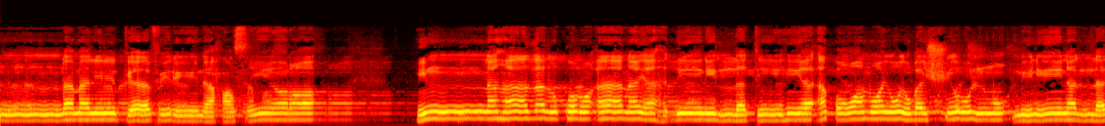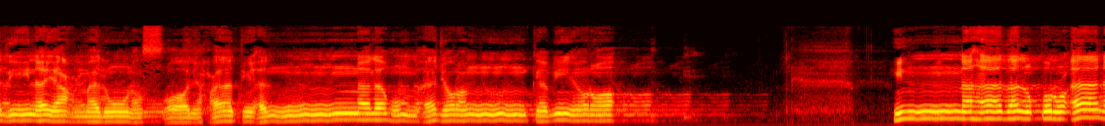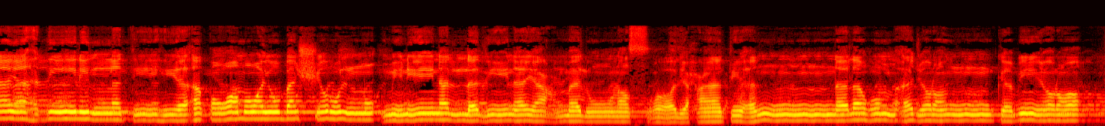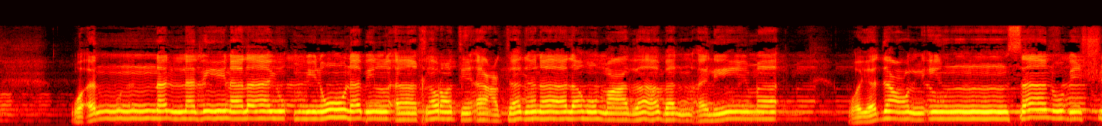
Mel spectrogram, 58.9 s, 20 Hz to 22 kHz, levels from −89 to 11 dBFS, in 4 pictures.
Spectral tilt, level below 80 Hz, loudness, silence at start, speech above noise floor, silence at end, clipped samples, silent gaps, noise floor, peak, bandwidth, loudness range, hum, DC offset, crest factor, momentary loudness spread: -5.5 dB/octave; -66 dBFS; -19 LUFS; 0 s; 43 dB; 0 s; under 0.1%; none; -62 dBFS; -4 dBFS; 11 kHz; 6 LU; none; under 0.1%; 14 dB; 8 LU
